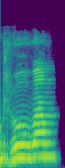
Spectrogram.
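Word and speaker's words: ध्रुवम्: च कूटस्थ मचलन ध्रुवंम धनुष का है और छोटा उ ध्रुवं ध्रुवं धनुष वाला छोटा उ ध्रुवंम व पूर्ण और म हलंत म आधा ठीक है अब आप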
